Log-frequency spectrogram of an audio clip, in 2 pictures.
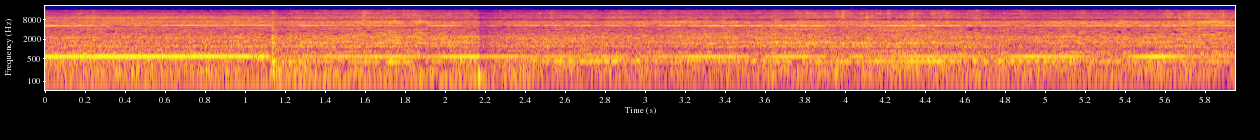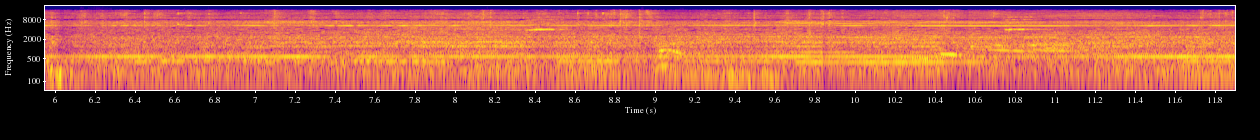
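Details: Dyson DC01 upright vacuum built June 1998, about 25 years old, on its first power-up before servicing: strained, high, steady motor whine with little rush of air. The airflow is completely clogged.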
